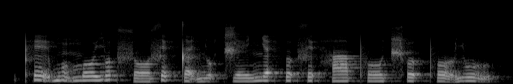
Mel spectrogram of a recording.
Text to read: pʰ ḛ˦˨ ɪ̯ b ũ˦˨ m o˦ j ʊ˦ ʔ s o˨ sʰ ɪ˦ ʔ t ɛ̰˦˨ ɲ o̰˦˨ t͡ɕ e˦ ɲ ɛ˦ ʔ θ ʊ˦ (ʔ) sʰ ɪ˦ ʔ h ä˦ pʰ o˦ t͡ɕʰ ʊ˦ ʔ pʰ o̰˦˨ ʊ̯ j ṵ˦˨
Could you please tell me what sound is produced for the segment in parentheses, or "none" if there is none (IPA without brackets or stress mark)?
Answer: ʔ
